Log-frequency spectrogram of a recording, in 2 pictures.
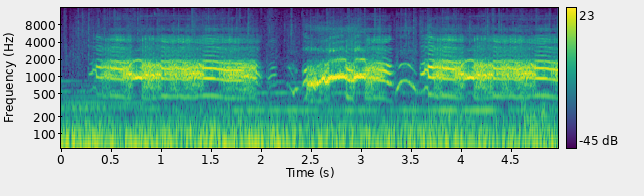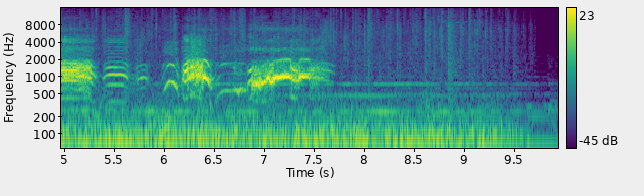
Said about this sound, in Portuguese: Emma sorria eternamente para Agnes, pouco antes das chamas se acenderem e seus gritos ecoarem por toda a cidadela.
